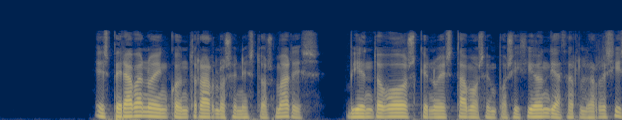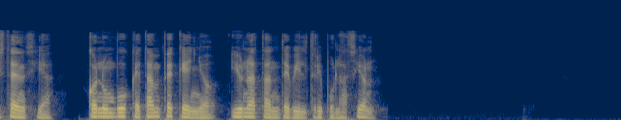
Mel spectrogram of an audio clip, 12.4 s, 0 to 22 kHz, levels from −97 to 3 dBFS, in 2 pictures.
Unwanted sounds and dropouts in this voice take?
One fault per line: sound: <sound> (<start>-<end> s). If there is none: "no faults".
no faults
